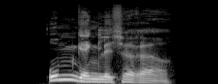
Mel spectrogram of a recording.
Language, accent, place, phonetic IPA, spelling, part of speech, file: German, Germany, Berlin, [ˈʊmɡɛŋlɪçəʁɐ], umgänglicherer, adjective, De-umgänglicherer.ogg
- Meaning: inflection of umgänglich: 1. strong/mixed nominative masculine singular comparative degree 2. strong genitive/dative feminine singular comparative degree 3. strong genitive plural comparative degree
